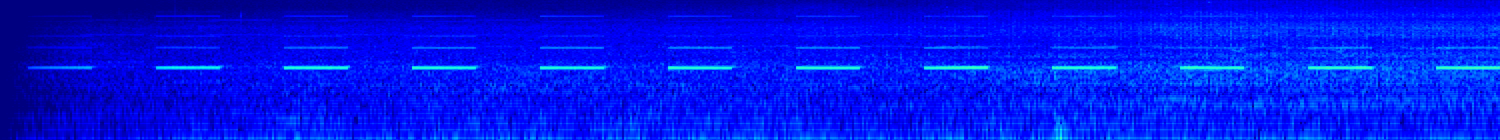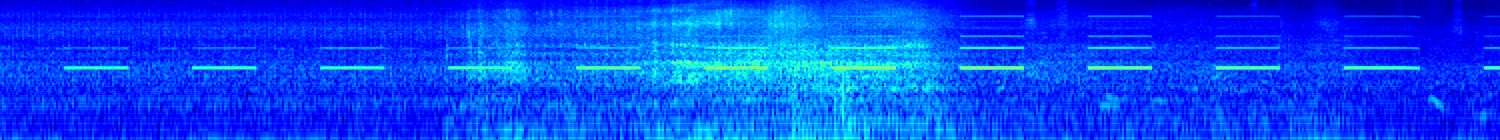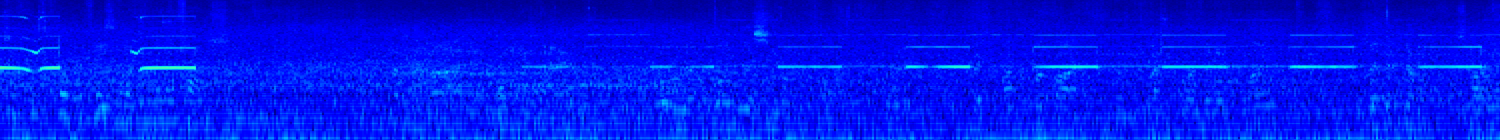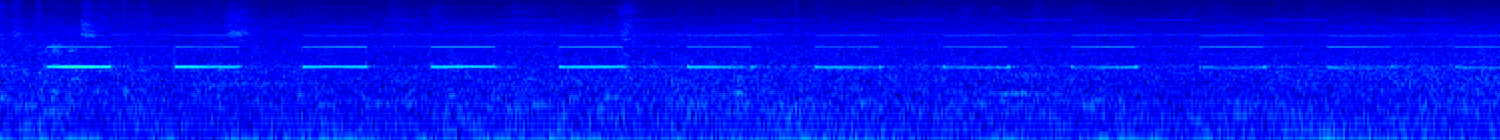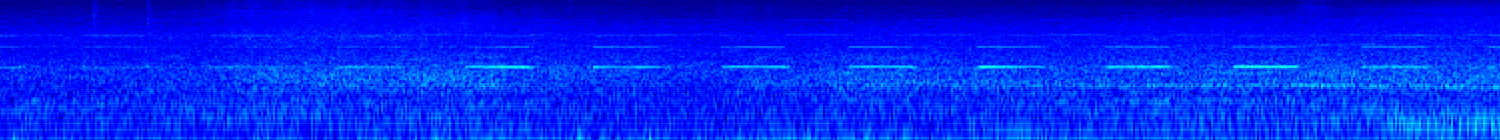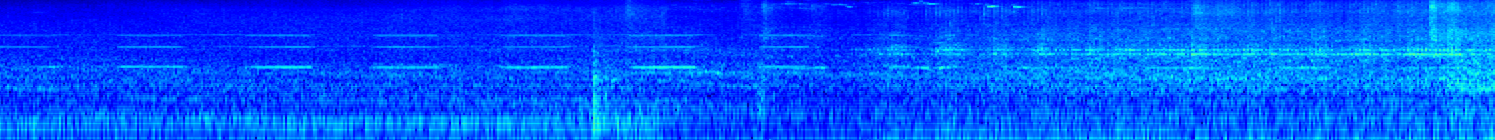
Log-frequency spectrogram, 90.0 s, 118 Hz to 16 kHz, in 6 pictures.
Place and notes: {"title": "Funchal, Rua Do Visconde De Anadia - crosswalk lights", "date": "2015-05-04 23:36:00", "description": "walking around the intersection and chasing intertwining streetlight sound signals.", "latitude": "32.65", "longitude": "-16.90", "altitude": "24", "timezone": "Atlantic/Madeira"}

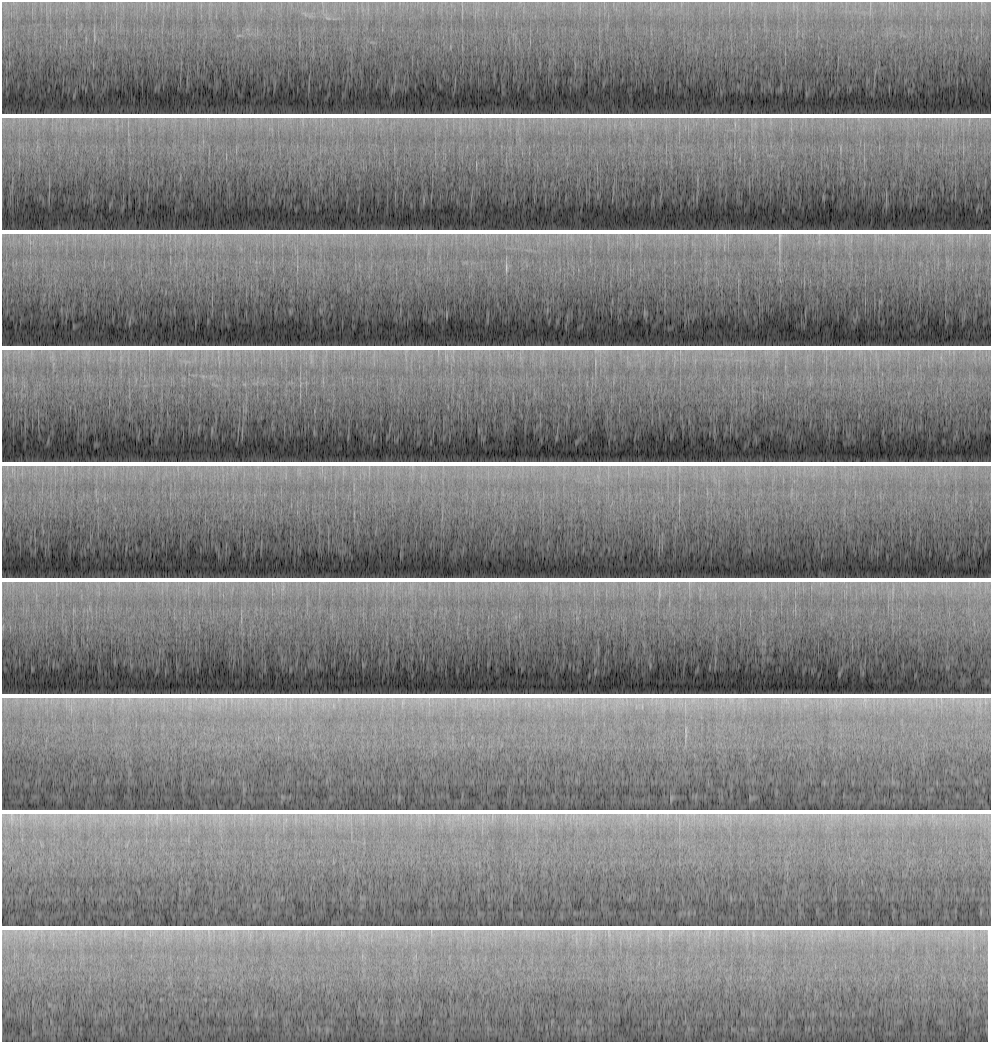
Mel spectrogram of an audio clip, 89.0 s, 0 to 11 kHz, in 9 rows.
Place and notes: {"title": "Marknesse, Nederland - Soundscape of a hydrological laboratory.", "date": "2021-10-18 08:33:00", "description": "Recording made at the hydrological laboratory\nBackground:\nWater is very important for living organisms, but it can also pose a threat, such as the rise in sea level due to global warming.\nFor centuries now, there has been a special relationship between the Dutch and the water. The polders that have been reclaimed from the sea are world famous, but the storm surge barriers are at least as extraordinary. The Delta Works and Afsluitdijk, for instance, which the Dutch built to protect them from the water. They built Holland as we know it today with great knowledge and perseverance. As a result, Holland is internationally renowned as the world’s laboratory in terms of water management.\nTrial garden\nTesting was indispensable to obtain the required knowledge. The Waterloopkundig Laboratorium, a hydrological laboratory, was established in Noordoostpolder after WWII, in the pre-computer age.", "latitude": "52.67", "longitude": "5.91", "altitude": "2", "timezone": "Europe/Amsterdam"}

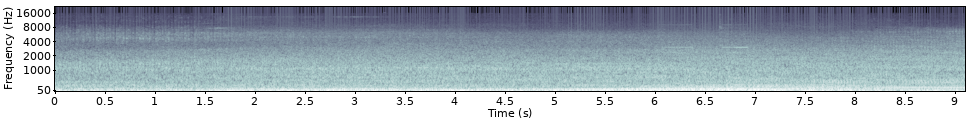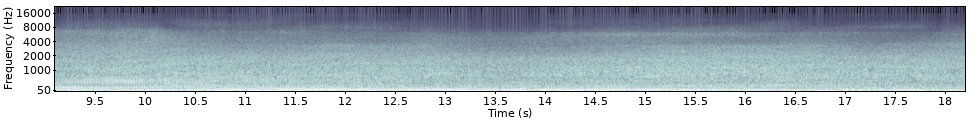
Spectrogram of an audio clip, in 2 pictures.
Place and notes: {"title": "Quai du Point du Jour, Paris, France - In front of TF1", "date": "2016-09-22 17:30:00", "description": "In front of the worst TV of the world ; a pilgrimage for us ! Enormous traffic noises.", "latitude": "48.83", "longitude": "2.26", "altitude": "30", "timezone": "Europe/Paris"}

